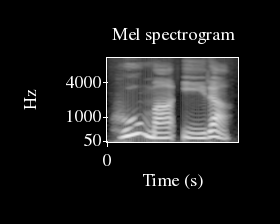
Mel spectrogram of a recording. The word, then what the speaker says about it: হুমায়রা: উচ্চারণ হুমাইরা। ইংরেজি বানান হিউমাইরা, হিউমেরা, হুমাইরা।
